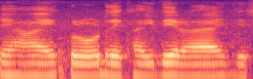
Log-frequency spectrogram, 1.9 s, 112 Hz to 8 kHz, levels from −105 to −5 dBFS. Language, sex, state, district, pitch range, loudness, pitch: Hindi, male, Uttar Pradesh, Ghazipur, 130-135 Hz, -18 LUFS, 130 Hz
